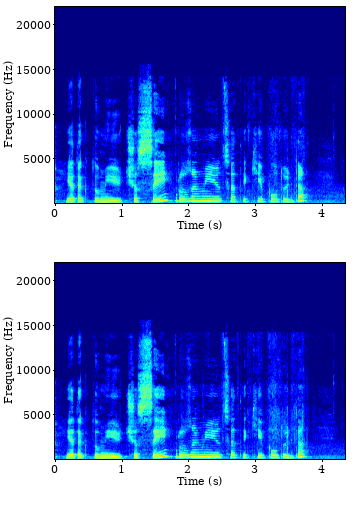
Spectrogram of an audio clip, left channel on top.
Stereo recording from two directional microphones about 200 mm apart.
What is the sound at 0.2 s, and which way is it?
A woman's voice, centre (ahead or behind).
